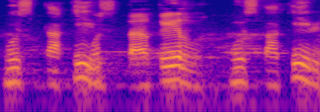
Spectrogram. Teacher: tipis rnya tapi ada penekanan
